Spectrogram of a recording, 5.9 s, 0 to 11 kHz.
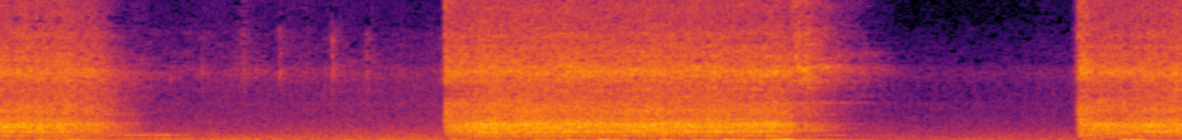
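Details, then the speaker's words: Honda S2000 with its injectors disconnected, cranked in several tries: three steady starter bursts of a couple of seconds each with pauses between, and the engine never catches. Crank, no-start; cause unknown. "Actually, we're gonna go ahead and just crank it for a few different times, and then we'll go from it."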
